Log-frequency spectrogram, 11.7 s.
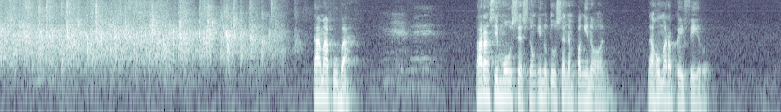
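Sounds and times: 
congregation applauding in church during a service: 0.0s - 4.6s
speech: 4.7s - 5.4s, 7.1s - 10.8s.

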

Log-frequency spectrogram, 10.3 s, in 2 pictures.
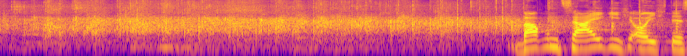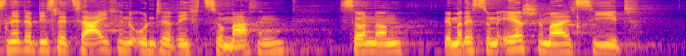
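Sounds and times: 
applause: 0.0s - 5.0s
speech: 3.9s - 10.0s.

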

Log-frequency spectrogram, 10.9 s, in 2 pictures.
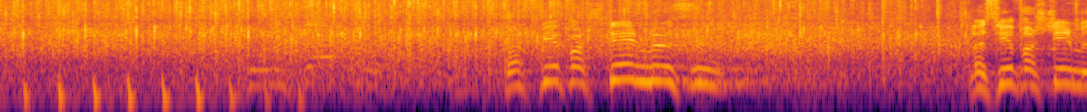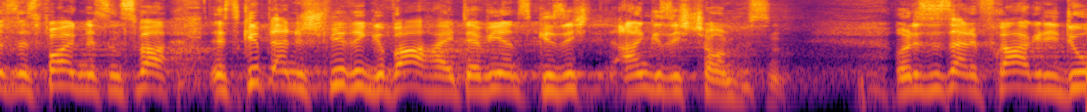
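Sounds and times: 
audience applause: 0.0s - 5.4s
speech: 2.5s - 3.8s, 4.8s - 10.8s.

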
